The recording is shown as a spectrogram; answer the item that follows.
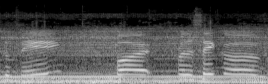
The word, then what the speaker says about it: Dubai: united arab emirates um dubai is actually not pronounced dubai it's pronounced the bay but for the sake of everybody being confused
